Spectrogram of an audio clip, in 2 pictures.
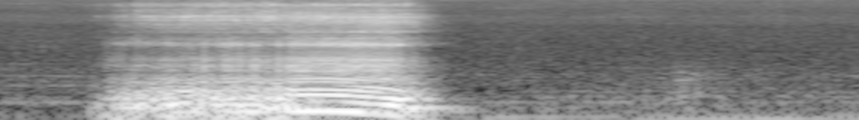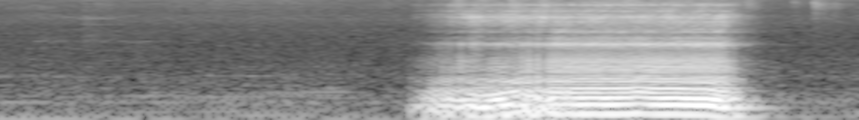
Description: My dog snoring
